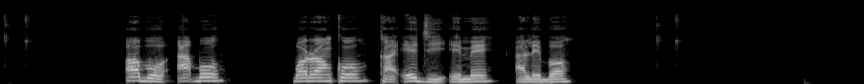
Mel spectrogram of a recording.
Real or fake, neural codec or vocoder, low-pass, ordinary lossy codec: real; none; 10.8 kHz; none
